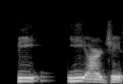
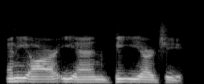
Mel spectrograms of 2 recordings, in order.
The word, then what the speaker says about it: Nerenberg: It's Albert that everybody knows how to spell, but Nerenberg is N-E-R-E-N. Nerenberg. It's all E's. Nerenberg.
